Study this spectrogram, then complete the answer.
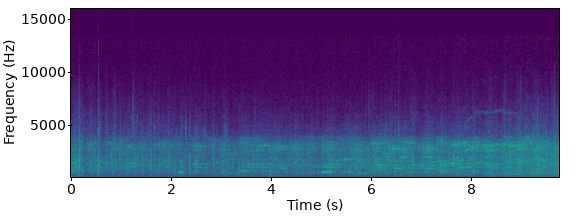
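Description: Men talk close by amid the crowd.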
